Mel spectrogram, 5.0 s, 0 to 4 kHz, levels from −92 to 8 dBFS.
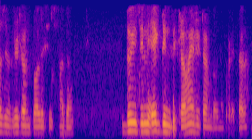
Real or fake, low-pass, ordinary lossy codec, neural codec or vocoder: real; 3.6 kHz; MP3, 24 kbps; none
